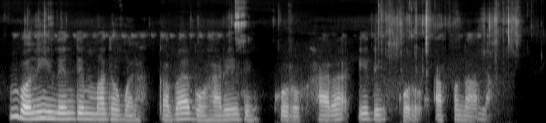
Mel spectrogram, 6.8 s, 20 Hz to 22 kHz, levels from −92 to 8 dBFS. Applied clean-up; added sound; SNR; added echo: neural mask model Resemble Enhance denoiser.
